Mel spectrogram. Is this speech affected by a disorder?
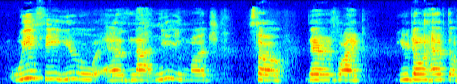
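Yes: cerebral palsy; brain injury.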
